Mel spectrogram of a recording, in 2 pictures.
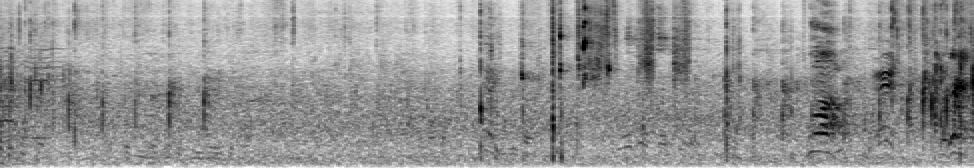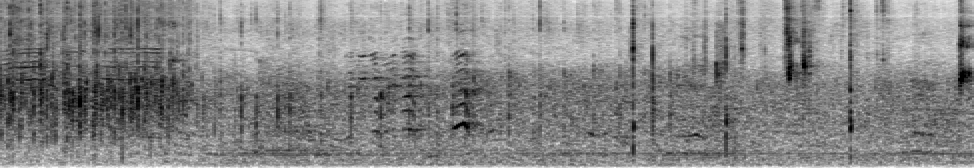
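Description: Outdoors, sneakers squeak and scuff on a hard court.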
